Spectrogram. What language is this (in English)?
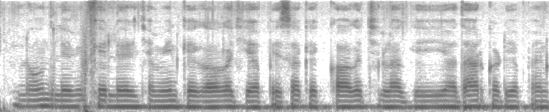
Magahi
